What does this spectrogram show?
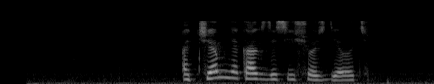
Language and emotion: Russian, neutral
